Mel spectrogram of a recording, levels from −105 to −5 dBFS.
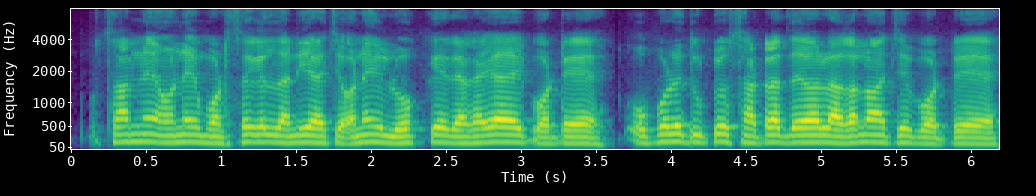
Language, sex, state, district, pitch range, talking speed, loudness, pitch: Bengali, male, West Bengal, Jhargram, 140-160 Hz, 165 wpm, -16 LUFS, 150 Hz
